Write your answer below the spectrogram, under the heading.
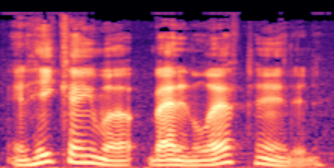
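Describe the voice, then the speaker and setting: Older grandfather host, low voice, slow reminiscing talk. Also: big pitch swings, vocal fry. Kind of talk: casual chat.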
